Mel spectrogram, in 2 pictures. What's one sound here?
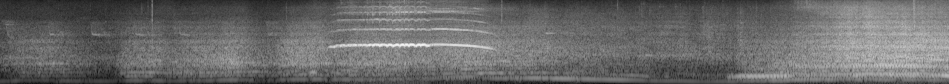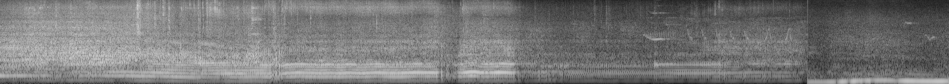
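A rally car engine revs hard and roars past.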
